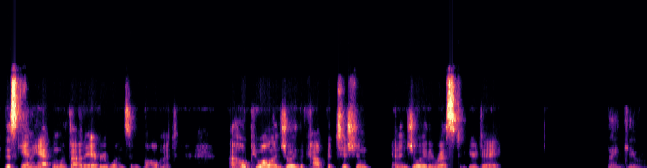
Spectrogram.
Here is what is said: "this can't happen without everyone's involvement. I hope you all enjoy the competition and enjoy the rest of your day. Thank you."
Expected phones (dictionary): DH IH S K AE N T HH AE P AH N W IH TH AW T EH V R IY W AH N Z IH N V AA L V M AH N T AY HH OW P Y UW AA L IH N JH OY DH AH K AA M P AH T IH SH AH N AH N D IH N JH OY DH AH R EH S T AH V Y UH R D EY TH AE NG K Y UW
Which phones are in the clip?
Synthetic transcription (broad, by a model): DH IH S K AE N T HH AE P AH N W IH TH AW T EH V R IY W AH N Z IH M V AA L V M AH N T AY HH OW P Y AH AA L IH N JH OY DH AH K AA M P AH T IH SH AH N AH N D IH N JH OY DH AH R EH S T AH V Y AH R D EY TH AE NG K Y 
